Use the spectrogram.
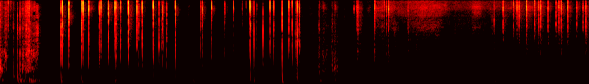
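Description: Long nails tap and scratch the flat aluminum top case of a closed MacBook Pro laptop. A quick run of sharp, bright clicks is broken by softer, hissing scratches across the metal lid. Each tap stops almost instantly, with little low end.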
